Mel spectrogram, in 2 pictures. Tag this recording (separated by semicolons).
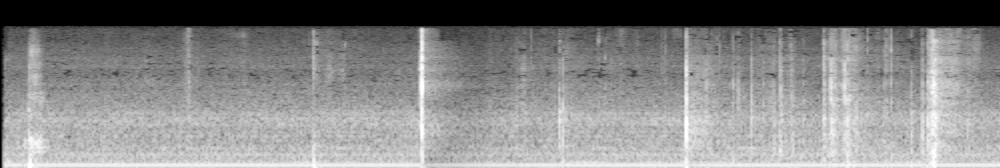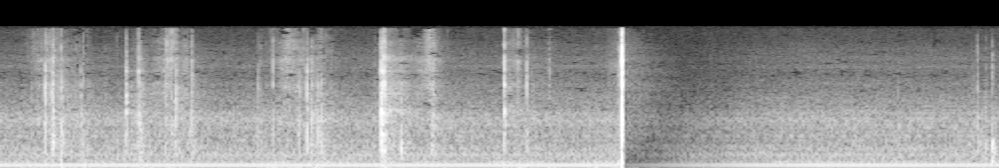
bathroom; mouthwash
